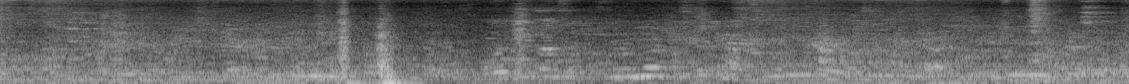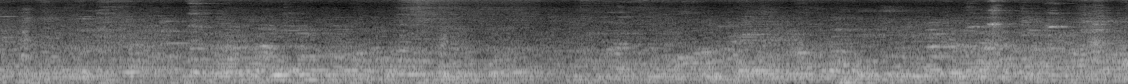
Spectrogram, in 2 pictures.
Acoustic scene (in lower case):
restaurant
